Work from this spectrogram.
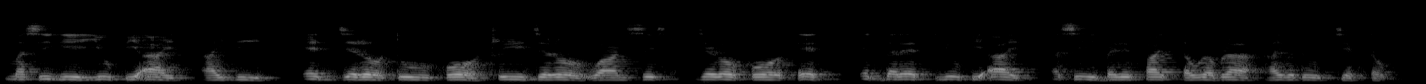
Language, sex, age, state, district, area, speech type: Manipuri, male, 30-45, Manipur, Tengnoupal, urban, read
